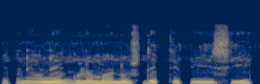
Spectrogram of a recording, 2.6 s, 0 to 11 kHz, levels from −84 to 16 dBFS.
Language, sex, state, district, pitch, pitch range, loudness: Bengali, male, Assam, Hailakandi, 195 Hz, 185-210 Hz, -14 LUFS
